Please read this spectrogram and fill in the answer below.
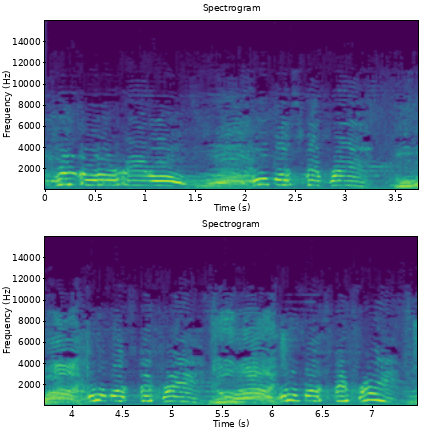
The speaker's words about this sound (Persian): همزمان روز پنج شنبه ششم اردیبهشت در بعضی از شهرهای اروپا و آمریکا تجمعاتی اعتراضی علیه حکم اعدام توماج صالحی برگزار شد. در لاهه هلند معترضان با فریاد زدن نام توماج خواستار آزادی او شدند.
